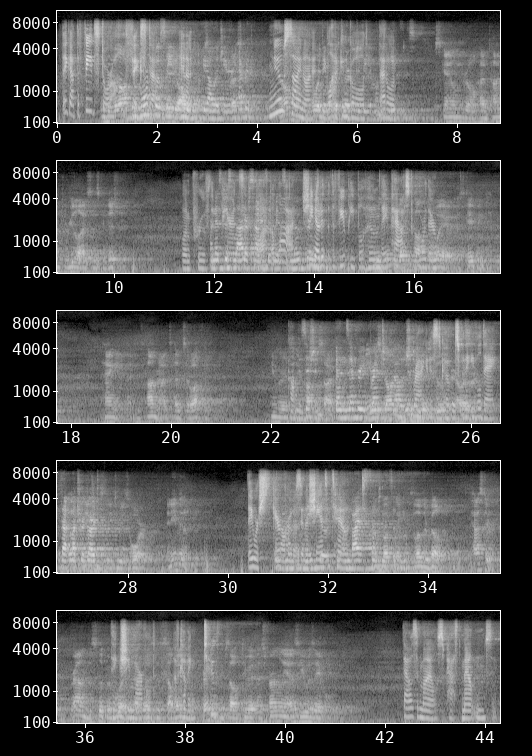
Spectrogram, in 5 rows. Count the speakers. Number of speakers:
three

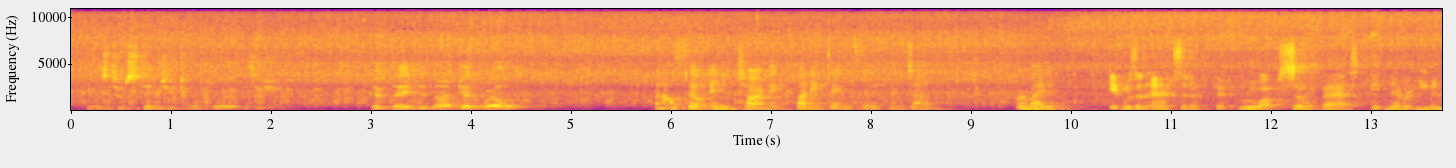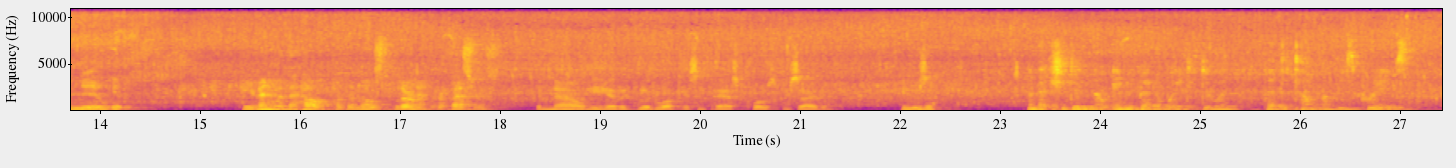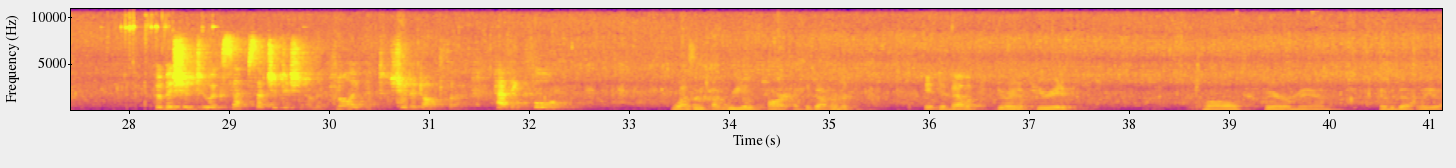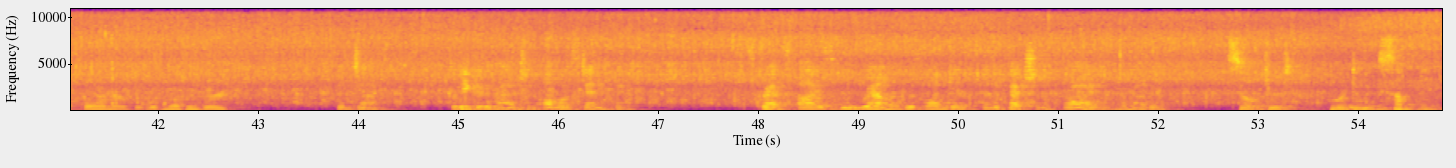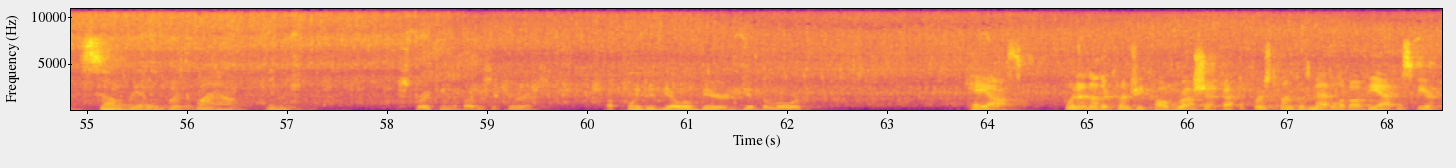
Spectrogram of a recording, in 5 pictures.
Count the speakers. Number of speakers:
seven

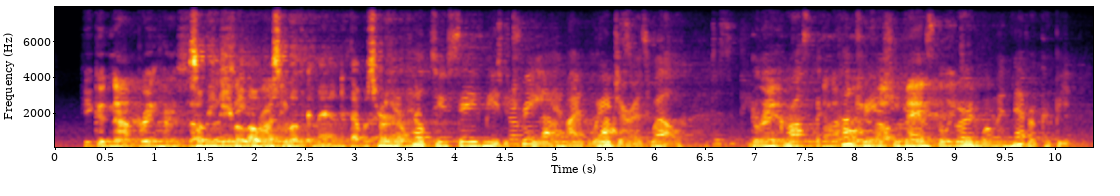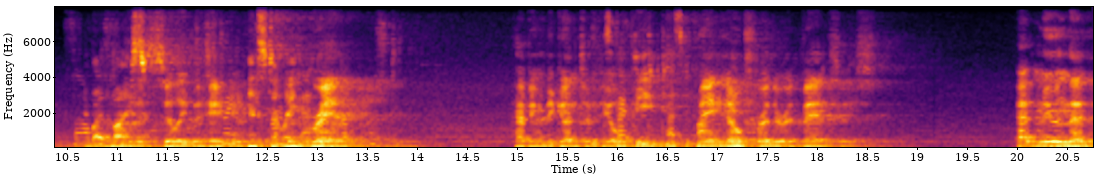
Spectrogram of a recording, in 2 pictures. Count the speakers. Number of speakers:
four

